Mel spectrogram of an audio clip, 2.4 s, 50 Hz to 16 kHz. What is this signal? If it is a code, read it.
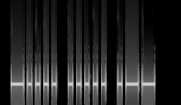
Morse code, heard as a keyed tone, about 22 wpm, 700 Hz. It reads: 65W
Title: Three Challenging Letter-Number Combinations 22wpm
